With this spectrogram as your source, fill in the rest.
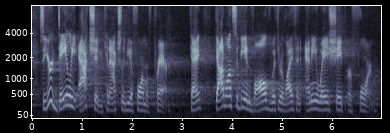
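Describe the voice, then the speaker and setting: A fairly high-pitched man with lively intonation at a fairly quick pace, over noticeable background noise. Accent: American. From Wisconsin, US Midwest. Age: 30s. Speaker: teacher giving a faith talk at a youth retreat. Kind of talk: faith testimony talk to teenagers. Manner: casual, halting with fillers.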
